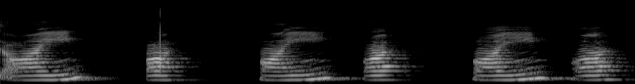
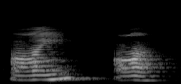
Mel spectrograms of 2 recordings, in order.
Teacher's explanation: So it's ayn, ah, ayn, ah, ayn, ah. It's almost as if there is a constriction at the back of the throat.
